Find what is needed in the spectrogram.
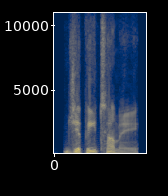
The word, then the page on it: gyppy tummy: British English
